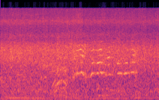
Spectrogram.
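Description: A heavy monsoon downpour drums over Chhapi village, a loud, steady rushing hiss of rain and running water, with a voice faintly heard over it.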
